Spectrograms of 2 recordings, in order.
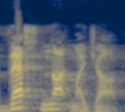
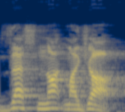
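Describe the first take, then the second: First: Firm, loud self-righteous answer; deadpan and defiant, louder. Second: Strong, loud self-righteous retort; straight-faced and firm, louder. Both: Retold or imitated. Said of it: "in a strong voice, self-righteous voice".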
